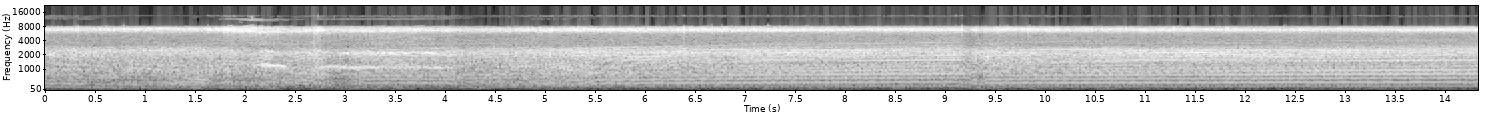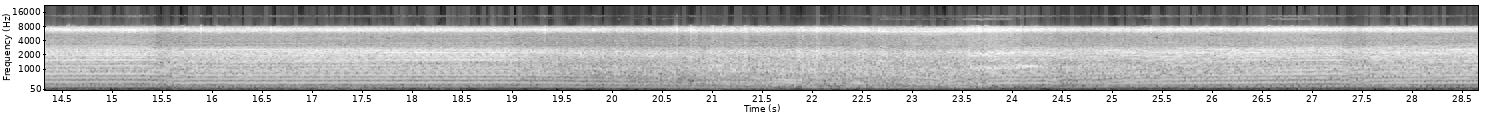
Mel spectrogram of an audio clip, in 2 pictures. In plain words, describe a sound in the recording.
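A racing car engine revs high and shifts up through the gears.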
